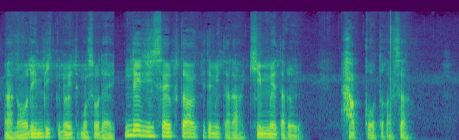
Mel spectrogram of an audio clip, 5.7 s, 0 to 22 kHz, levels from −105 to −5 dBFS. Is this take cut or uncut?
cut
